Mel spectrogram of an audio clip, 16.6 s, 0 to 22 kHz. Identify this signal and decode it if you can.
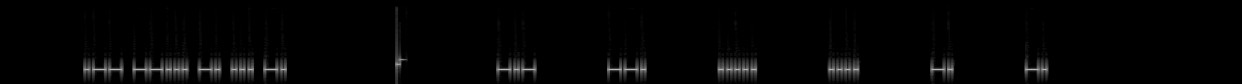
Morse code, heard as a keyed tone, about 22 wpm, spaced as for 11 wpm, 700 Hz. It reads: W7NSN KG5HNN
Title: USA Call Signs - 6x Character Spacing - 22wpm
